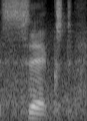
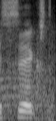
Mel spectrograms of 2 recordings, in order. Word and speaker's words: Sixt: Yes, as you saw in today's vlog, I prefer Sixt. I always go for Sixt. That's spelled S-I-X-T.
